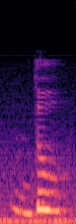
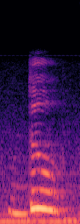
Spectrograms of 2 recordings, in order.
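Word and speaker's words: doux: And the last word, do, do, X is not pronounced, do.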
